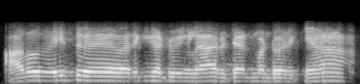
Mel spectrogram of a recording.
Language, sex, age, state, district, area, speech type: Tamil, male, 45-60, Tamil Nadu, Pudukkottai, rural, conversation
